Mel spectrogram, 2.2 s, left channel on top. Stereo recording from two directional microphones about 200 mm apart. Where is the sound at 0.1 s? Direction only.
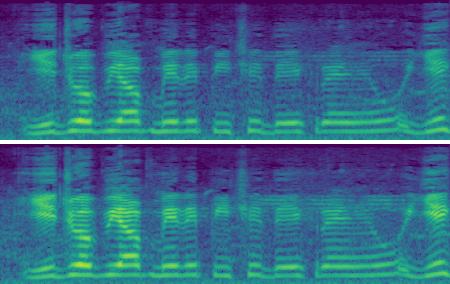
10° right (ahead or behind).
